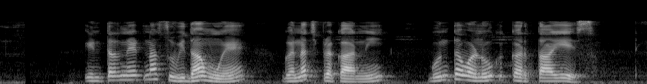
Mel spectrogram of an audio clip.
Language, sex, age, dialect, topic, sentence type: Marathi, male, 18-24, Northern Konkan, banking, statement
